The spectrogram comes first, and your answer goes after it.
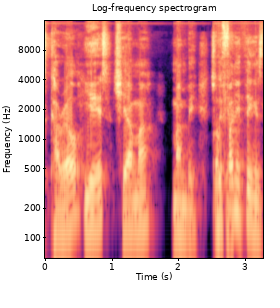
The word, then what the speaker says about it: Tshiama: it's Chama Carol or so it's Carell yes Chama so the funny thing is that as I was saying pronounce it the very the way it should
